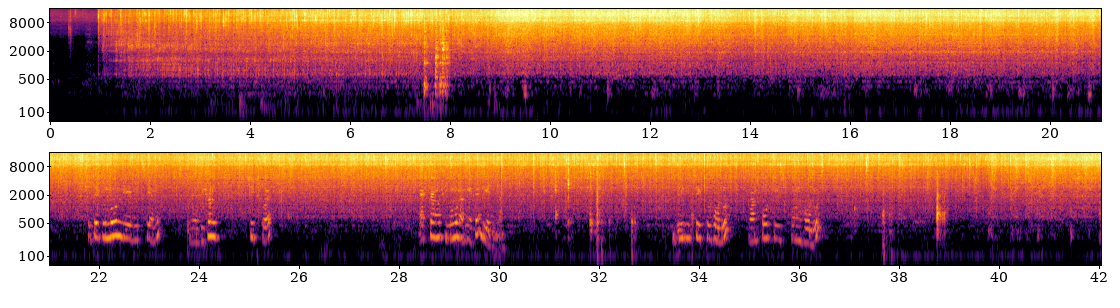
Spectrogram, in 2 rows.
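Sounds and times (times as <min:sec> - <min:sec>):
paste sizzling in hot oil: 0:01.0 - 0:42.0
spatula stirring in a pan: 0:05.6 - 0:21.8, 0:36.6 - 0:42.0.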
